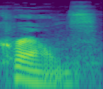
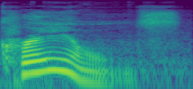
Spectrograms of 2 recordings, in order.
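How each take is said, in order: First: It is said like the word crowns. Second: It is said as cray-ons, two clear syllables. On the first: The speaker calls it wrong. "I say crowns" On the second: The speaker calls it right. "but it is crayon"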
